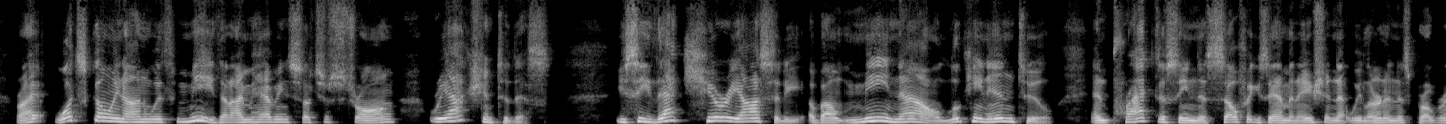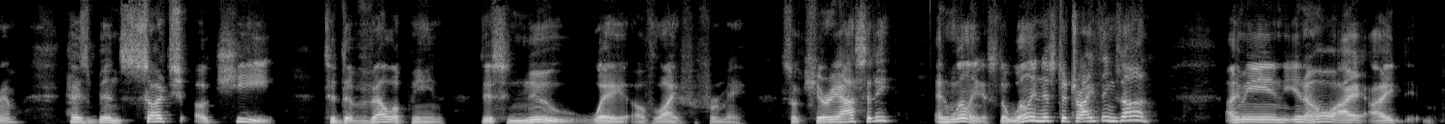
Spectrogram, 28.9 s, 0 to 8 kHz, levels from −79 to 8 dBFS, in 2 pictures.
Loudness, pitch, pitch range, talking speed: -16 LUFS, 155 Hz, 130-200 Hz, 135 wpm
